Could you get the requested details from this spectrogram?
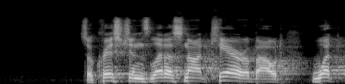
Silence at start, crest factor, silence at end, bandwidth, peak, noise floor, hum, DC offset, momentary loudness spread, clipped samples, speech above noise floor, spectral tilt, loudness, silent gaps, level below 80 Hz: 0.8 s; 14 dB; 0 s; 10 kHz; -4 dBFS; -70 dBFS; none; under 0.1%; 8 LU; under 0.1%; 54 dB; -3.5 dB/octave; -16 LUFS; none; -58 dBFS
